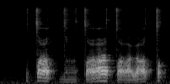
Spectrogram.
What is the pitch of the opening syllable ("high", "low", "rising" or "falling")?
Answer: high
